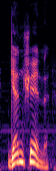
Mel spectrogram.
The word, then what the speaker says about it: Genshin: The name Genchin itself is a specifically Japanese pronunciation of the game's Chinese name, Renin, meaning original god. Genshin renin.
